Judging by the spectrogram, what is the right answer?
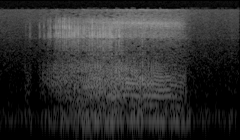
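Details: Sleeping cat snoring like a human: single rough, rattling breath about one and a half seconds long, deep like a person's snore.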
